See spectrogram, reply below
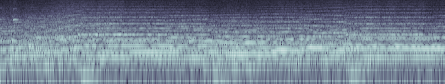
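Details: Orchestral music with sustained string tones and steady harmonies throughout, with no animal sound heard.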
